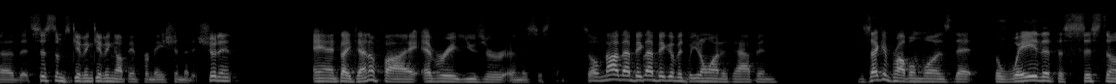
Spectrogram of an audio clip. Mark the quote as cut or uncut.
cut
